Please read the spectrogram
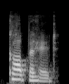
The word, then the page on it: copperhead: Indian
